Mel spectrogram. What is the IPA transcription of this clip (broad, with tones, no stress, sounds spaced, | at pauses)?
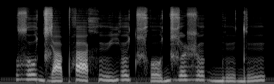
z o˦ d͡ʑ a˨ pʰ a˦˨ x ʉ˦˨ j ɵ˦ t͡ɕʰ o˨ d͡ʑ ɵ˦ ʐ ɵ˦ ɡ͡b ʉ˨ d ʉ˨˦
